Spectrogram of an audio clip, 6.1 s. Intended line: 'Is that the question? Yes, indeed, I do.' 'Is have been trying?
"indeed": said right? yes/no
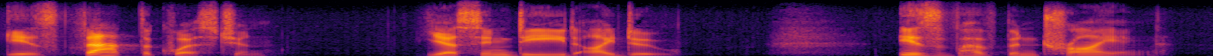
yes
